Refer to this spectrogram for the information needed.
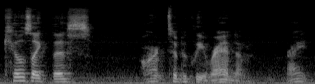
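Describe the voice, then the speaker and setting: A man's voice: mid-range voice, very animated, moderate pace, fairly bright tone, a little hiss or hum. An actor playing a probing police detective who questions witnesses and narrates his case. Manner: probing, matter-of-fact. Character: dogged male police detective, weary and probing. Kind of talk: audio drama acting with narration.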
